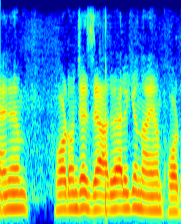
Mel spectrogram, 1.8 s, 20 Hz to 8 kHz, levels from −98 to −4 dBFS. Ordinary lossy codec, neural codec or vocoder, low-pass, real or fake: none; vocoder, 44.1 kHz, 128 mel bands every 256 samples, BigVGAN v2; 7.2 kHz; fake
